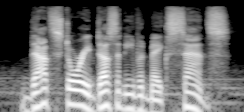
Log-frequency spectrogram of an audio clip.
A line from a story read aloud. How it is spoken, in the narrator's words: I said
